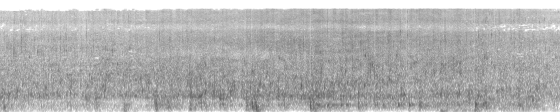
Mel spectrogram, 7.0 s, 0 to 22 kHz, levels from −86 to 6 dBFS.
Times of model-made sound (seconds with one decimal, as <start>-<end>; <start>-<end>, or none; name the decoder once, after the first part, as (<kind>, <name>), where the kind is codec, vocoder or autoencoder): 1.7-5.9 (autoencoder, DAC-VAE)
